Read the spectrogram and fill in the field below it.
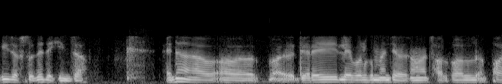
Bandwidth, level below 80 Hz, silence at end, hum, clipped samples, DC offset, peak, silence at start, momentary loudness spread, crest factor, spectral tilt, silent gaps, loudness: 4 kHz; -56 dBFS; 0 s; none; under 0.1%; under 0.1%; -6 dBFS; 0 s; 11 LU; 12 dB; -9.5 dB/octave; none; -19 LUFS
